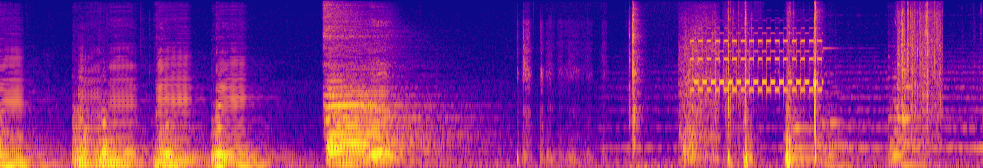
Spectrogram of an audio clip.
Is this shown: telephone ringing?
yes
